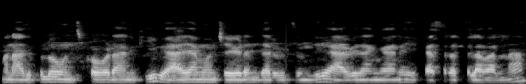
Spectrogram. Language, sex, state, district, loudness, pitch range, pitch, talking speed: Telugu, male, Telangana, Karimnagar, -17 LUFS, 105-115 Hz, 110 Hz, 125 wpm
